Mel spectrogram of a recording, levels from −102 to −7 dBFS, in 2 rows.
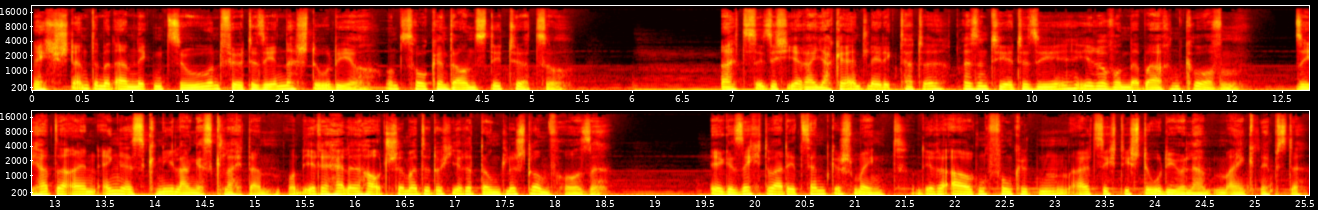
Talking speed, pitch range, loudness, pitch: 145 wpm, 100-135 Hz, -28 LUFS, 120 Hz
